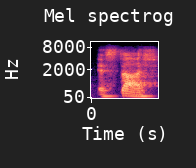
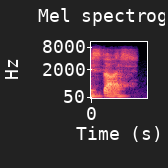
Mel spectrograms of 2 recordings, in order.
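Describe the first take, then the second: First: The initial e sound is clearly pronounced. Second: The initial e sound is dropped entirely. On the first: "instead of saying estás" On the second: "you say stash"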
